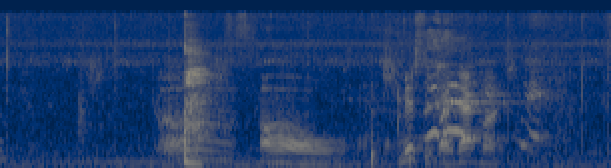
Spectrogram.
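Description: Indistinct voices of people talking and calling out at a distance, in a few short phrases, with a couple of brief sharp knocks between them.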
